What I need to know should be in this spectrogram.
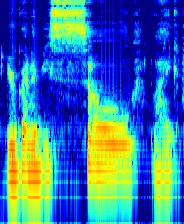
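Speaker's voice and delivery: ordinary talk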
